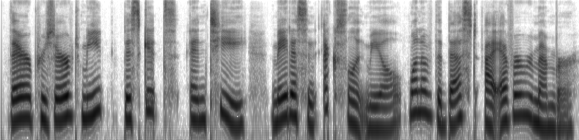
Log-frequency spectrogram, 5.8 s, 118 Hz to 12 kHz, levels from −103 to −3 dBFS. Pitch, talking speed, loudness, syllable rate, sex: 230 Hz, 185 wpm, -18 LUFS, 5.7 syllables/s, female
